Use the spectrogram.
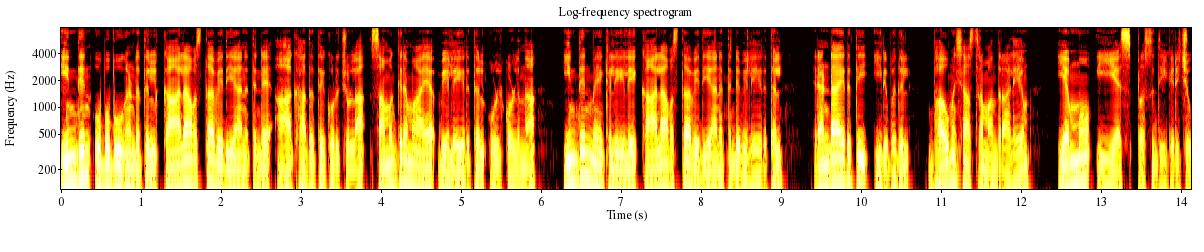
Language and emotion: Malayalam, neutral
